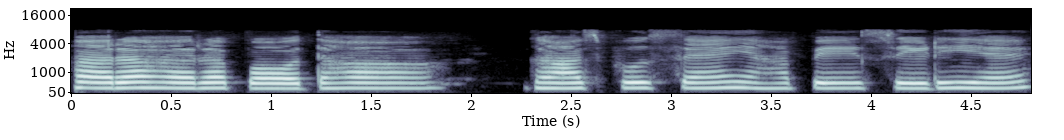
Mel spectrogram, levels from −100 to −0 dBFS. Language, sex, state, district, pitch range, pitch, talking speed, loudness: Hindi, female, Chhattisgarh, Sarguja, 245-260 Hz, 250 Hz, 135 wpm, -15 LUFS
